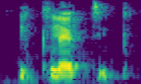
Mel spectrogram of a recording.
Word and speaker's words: eclectic: Okay, so the second syllable from the end here is having letter E, and it is stressed, so the letter E there will sound as E.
